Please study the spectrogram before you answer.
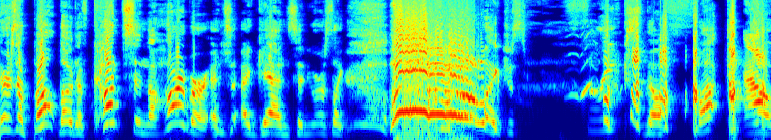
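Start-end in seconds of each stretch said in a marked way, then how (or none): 0.0-2.1 sudden, alarmed, bursting-in yell. Retelling a man who runs in, retelling a yell. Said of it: "runs in and yells".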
